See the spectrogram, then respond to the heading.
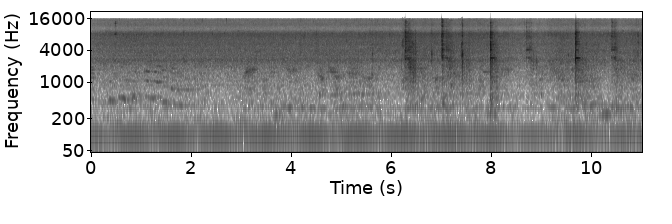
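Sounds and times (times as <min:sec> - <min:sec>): peanuts sizzling in hot oil: 0:00.0 - 0:11.0
metal spoon scraping a pan: 0:06.2 - 0:11.0.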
